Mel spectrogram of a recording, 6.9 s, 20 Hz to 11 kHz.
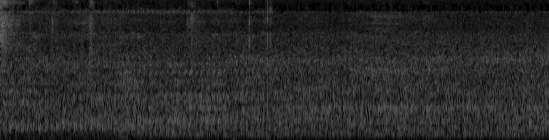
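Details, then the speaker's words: Carroway EF300 industrial ceiling fan on high: steady, even, loud rush of blade wind noise, no knocks or rubbing; bearings fine but starting to make a little noise. "yeah this thing is fast and loud it's a lot of wind noise coming from it the bearings are all right they're starting to make a little noise though"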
